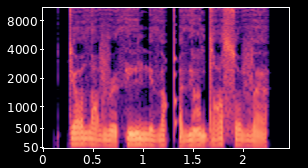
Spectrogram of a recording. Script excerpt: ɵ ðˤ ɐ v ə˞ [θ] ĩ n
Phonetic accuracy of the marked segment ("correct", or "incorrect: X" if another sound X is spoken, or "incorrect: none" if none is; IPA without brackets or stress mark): correct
